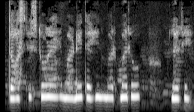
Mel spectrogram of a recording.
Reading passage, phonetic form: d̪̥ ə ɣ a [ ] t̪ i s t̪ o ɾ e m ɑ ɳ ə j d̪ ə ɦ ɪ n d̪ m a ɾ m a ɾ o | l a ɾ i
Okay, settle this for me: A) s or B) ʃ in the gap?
A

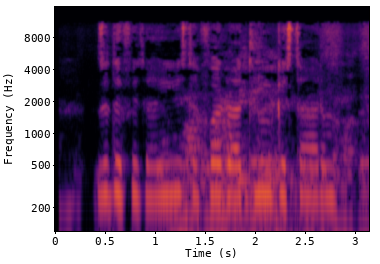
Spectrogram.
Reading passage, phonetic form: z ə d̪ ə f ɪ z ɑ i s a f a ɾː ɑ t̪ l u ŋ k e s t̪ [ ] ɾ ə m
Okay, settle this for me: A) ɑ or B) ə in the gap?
A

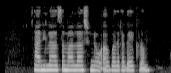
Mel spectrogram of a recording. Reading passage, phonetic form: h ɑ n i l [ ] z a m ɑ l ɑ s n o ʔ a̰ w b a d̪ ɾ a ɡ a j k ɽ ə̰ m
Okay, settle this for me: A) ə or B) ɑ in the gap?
B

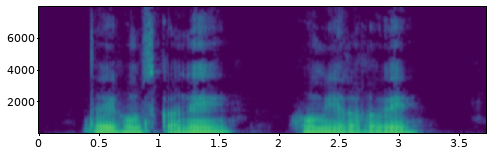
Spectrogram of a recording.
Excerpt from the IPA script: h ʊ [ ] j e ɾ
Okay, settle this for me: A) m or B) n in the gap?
A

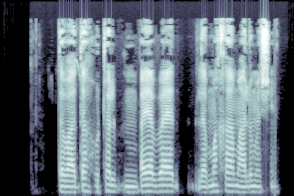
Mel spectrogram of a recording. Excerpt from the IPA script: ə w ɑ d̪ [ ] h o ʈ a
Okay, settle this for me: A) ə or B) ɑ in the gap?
A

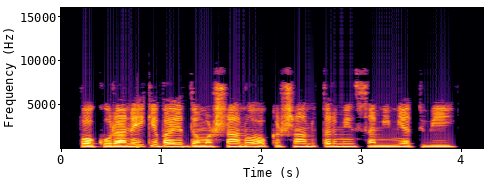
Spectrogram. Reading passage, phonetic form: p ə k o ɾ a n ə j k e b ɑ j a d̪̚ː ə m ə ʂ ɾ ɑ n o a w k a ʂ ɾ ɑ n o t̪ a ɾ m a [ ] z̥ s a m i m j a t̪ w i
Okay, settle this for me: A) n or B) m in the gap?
A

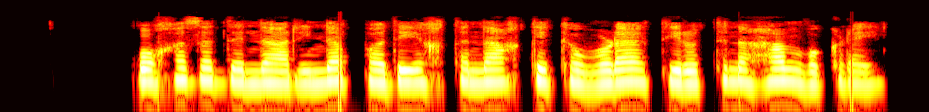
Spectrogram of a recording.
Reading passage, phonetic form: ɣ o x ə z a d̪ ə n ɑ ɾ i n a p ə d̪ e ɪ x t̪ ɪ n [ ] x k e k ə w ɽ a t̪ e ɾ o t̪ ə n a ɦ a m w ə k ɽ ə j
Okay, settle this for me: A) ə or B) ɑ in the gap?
B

